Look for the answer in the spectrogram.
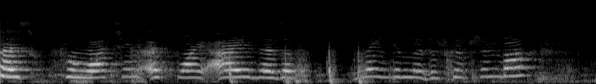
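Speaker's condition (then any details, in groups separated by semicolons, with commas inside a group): Cerebral palsy; affects all four limbs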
